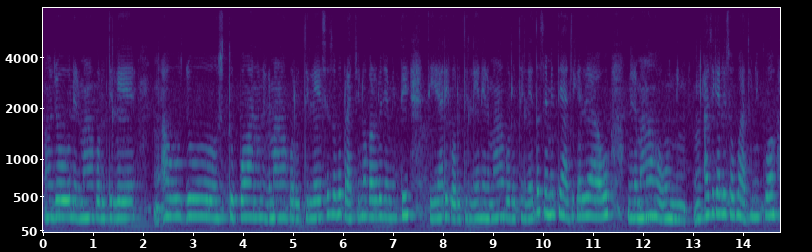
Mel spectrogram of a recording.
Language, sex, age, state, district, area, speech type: Odia, female, 18-30, Odisha, Mayurbhanj, rural, spontaneous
